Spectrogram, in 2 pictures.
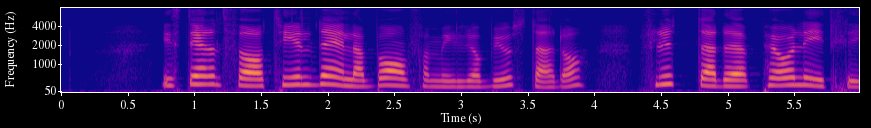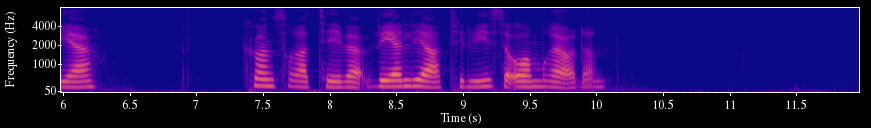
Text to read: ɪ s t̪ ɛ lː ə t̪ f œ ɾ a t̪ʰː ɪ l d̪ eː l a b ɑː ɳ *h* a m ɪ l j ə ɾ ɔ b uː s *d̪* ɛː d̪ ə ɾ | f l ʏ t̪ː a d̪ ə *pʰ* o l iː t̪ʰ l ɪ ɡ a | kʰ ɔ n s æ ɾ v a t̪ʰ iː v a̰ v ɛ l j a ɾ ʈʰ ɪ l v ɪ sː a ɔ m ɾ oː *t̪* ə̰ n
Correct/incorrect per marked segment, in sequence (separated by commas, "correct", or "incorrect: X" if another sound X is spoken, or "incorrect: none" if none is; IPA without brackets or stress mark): incorrect: f, incorrect: t̪, correct, incorrect: d̪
